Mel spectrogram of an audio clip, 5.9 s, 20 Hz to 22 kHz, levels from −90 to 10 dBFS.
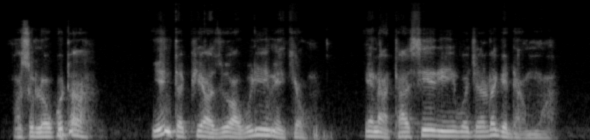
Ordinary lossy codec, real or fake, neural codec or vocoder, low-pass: Opus, 16 kbps; real; none; 19.8 kHz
